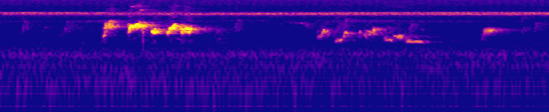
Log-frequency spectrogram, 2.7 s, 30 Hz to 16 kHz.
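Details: Decoy red-whiskered bulbul singing during a trapping session at Núi An Phú, Chùa Hương, on 20 October 2019: a bright, rich warbled phrase, then a lower, softer rolling phrase and a brief note, over steady insect buzzing.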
